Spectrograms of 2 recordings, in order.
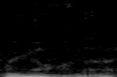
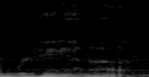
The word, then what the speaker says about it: Rihanna: I found out the other day that her name is not pronounced Rihanna. It's actually Rihanna.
